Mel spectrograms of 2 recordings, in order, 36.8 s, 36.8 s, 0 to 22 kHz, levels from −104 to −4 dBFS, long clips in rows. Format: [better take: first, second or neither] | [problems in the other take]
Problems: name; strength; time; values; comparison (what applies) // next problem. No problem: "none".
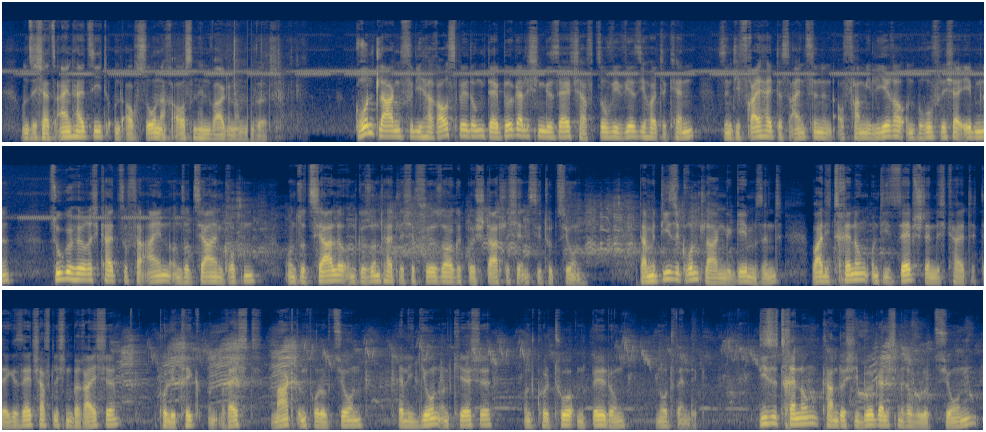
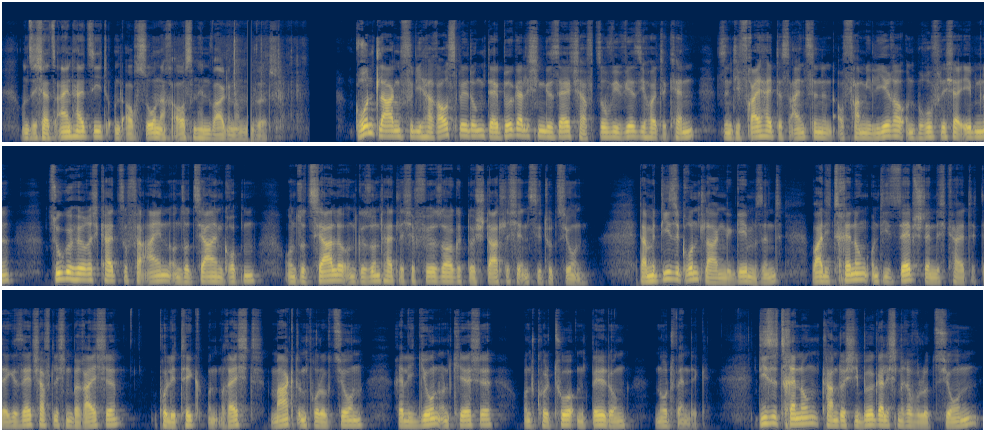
second | animal sounds; noticeable; throughout; 15 dB below the speech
